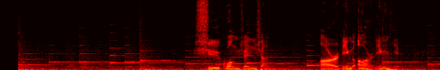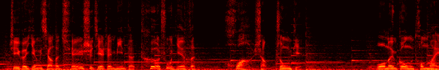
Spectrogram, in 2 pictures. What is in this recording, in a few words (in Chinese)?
工程公司自信大气专题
